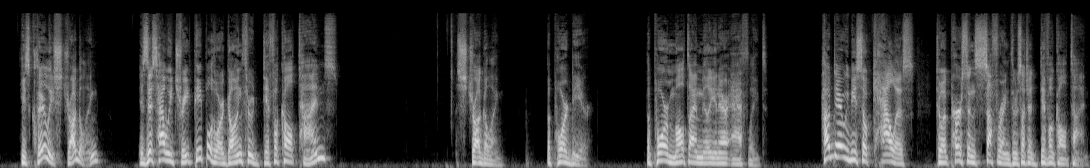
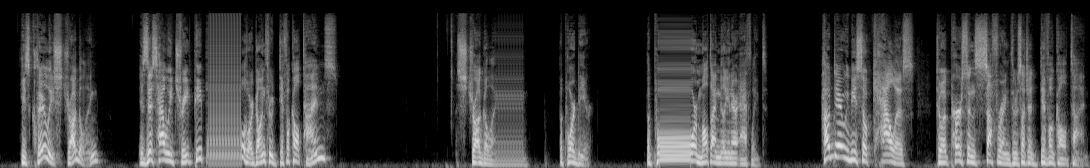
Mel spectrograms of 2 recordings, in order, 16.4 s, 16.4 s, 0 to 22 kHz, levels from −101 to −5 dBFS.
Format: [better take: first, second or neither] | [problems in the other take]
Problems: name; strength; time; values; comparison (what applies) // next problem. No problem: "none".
first | audio freezing; at 3 s for 0.5 s, at 7.5 s and at 10 s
